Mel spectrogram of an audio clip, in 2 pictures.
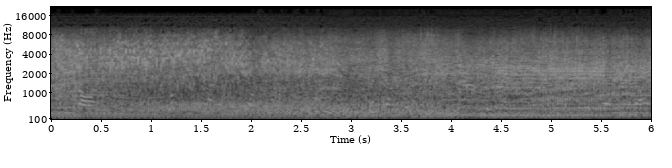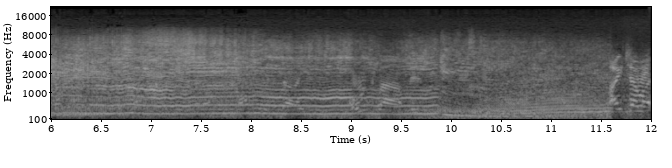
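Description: Grasstrack racing motorcycles, one with a Godden engine half the size of its rival, scream past loud and continuous at a 1994 national pairs meeting, the engine note climbing, holding high and then dropping, under a commentator's voice.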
